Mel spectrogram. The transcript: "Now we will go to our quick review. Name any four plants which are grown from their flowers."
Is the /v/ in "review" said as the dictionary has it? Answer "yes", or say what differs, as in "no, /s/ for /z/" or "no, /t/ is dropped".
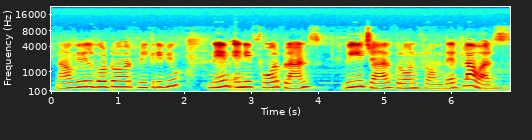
no, /b/ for /v/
